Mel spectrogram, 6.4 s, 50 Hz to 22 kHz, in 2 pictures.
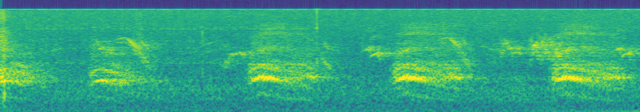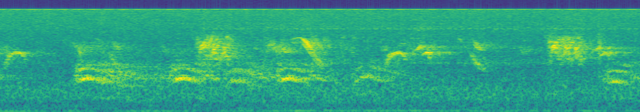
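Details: Large gathering of crows, perhaps choosing mates, recorded 4 April 2015; loud grating caws in bursts roughly every three quarters of a second, several birds overlapping, with a low hum underneath.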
